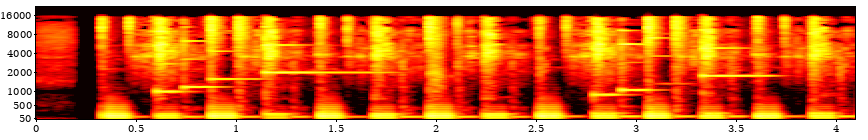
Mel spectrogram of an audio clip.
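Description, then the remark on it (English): A bright bell chime rings out in quick stepped notes over a steady, rapid pulsing beat, loud and close, with no voices. “And then we hear that cool bell sound.”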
